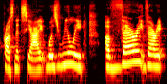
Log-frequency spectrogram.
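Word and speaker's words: Faecalibacterium prausnitzii: prosnitzi, am I pronouncing that correctly? Prosnitzi, yeah. It's Prosnitzi. Prausnitzii.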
